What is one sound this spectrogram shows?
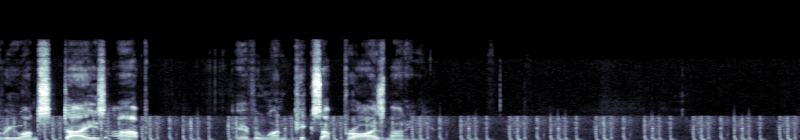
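Horses' hooves drum rapidly on turf as they gallop.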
